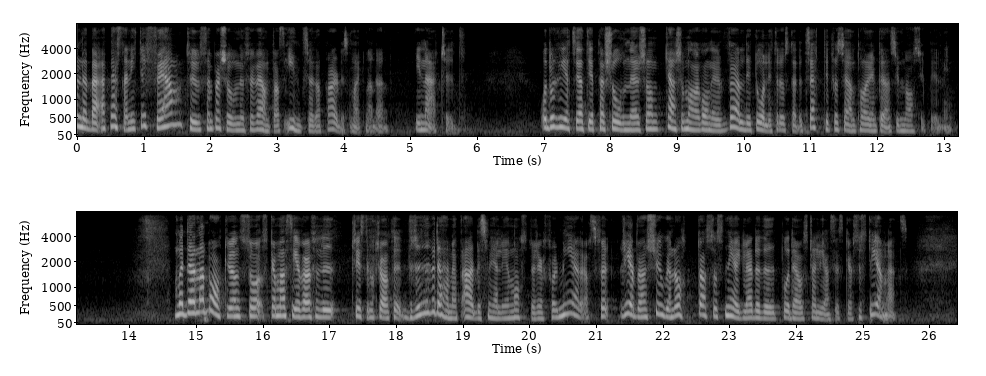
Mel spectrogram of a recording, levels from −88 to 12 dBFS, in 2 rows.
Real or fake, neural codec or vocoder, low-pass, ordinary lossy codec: fake; codec, 44.1 kHz, 3.4 kbps, Pupu-Codec; 7.2 kHz; none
